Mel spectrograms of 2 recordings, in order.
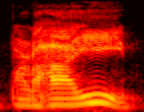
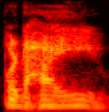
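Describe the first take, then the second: First: पढ़ाई said with the flapped aspirated ढ़; careful teacher's पढ़ाई with ढ़; correct ढ़ sound. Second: पढ़ाई said with a hard stopped consonant instead of ढ़; deliberately wrong पढ़ाई, no flap; wrong plain sound. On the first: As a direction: say पढ़ाई with a breathy flap ढ़. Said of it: "बिंदी लगानी पड़ेगी". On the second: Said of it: "पढ़ाई तो गलत". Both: Shown as a demonstration.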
